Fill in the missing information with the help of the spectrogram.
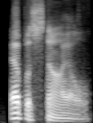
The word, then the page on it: epistyle: American English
